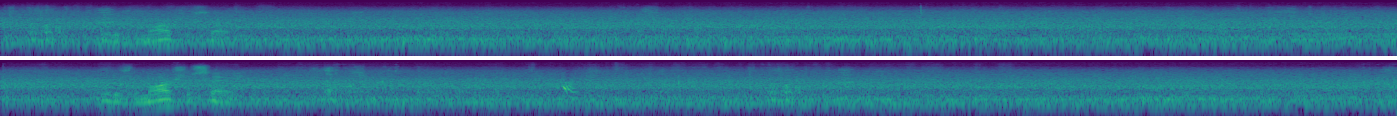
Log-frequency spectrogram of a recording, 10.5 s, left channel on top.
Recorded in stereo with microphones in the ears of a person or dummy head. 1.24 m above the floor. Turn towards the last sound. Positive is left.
turn(degrees=-65)  # may be behind; listen again after turning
